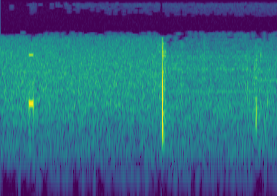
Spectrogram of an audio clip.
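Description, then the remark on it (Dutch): Steady radio static hisses throughout, a thin, band-limited rush of noise, broken by a brief beep near the start and a sharp click midway, with no voices. “Beetje ruis.”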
